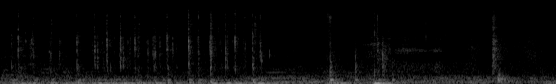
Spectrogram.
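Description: A password being typed on a computer keyboard during a Chess.com sign-up, a rapid burst of close, crisp key clicks followed by a few slower, separate taps in a quiet room.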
